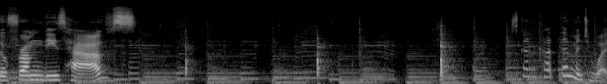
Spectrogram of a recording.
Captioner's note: bouncy music continues; knife clacking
